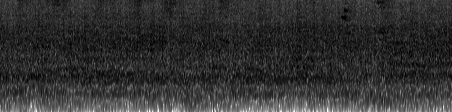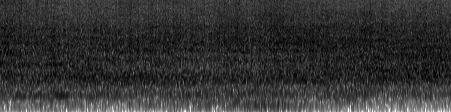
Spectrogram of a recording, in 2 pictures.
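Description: A freight train's covered wagons rolling past at speed, a steady loud rush of wheels on rail, with a few sharp clicks in the first couple of seconds.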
